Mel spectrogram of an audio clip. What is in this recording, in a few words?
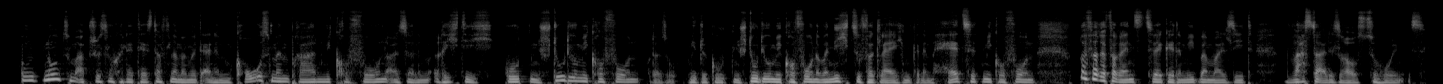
Studio Mic; logitech g522; logitech g522 review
